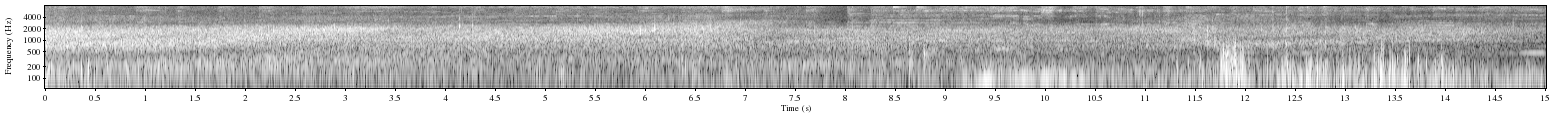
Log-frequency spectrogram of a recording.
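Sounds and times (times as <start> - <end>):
car engine rumbling: 0.0 - 15.0
wind noise on microphone: 8.7 - 15.0.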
